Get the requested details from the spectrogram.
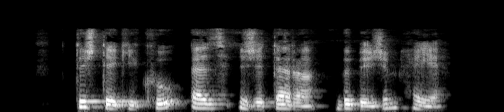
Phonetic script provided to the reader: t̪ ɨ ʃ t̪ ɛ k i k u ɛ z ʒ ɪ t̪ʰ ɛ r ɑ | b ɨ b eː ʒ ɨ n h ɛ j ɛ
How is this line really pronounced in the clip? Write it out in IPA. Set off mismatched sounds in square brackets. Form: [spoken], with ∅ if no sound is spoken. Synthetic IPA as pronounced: t̪ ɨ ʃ t̪ ɛ k i [kʰ] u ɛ z ʒ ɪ [t̪] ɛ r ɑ | b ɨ b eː ʒ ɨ [m] h ɛ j ɛ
